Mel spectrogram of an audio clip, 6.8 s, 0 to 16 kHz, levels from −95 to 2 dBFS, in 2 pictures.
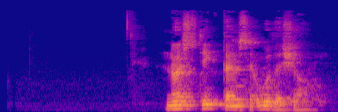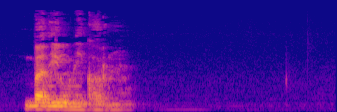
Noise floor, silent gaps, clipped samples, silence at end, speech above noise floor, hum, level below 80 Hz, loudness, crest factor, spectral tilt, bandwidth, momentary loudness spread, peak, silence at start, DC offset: -76 dBFS; none; under 0.1%; 2.05 s; 51 dB; none; -54 dBFS; -25 LUFS; 26 dB; -6 dB/octave; 11 kHz; 18 LU; -4 dBFS; 1.65 s; under 0.1%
